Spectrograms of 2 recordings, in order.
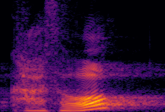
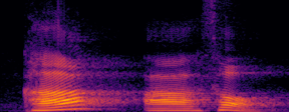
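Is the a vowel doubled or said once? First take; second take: once; doubled. First: The a vowel is said only once. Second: The a vowel is said twice in a row. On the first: The speaker calls it right. "우리 가서라고 하죠" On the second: The speaker calls it wrong. "근데 우리 실제로 가, 아, 서라고 하지 않아요"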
